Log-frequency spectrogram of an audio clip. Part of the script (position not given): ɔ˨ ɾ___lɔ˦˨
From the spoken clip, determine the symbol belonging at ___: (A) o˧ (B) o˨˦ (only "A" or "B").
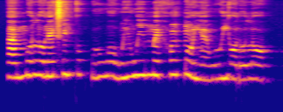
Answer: B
